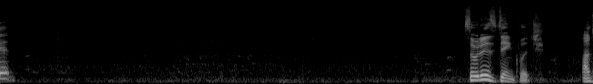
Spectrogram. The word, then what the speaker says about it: Dinklage: how do you say it so it is Dinklage I'm saying it correct okay all right this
